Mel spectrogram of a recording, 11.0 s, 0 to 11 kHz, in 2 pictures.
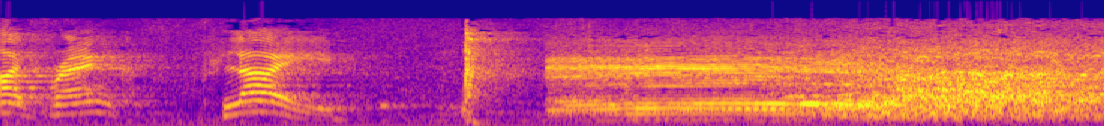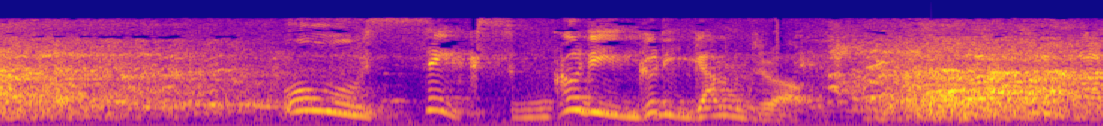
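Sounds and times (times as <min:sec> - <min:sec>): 
speech: 0:00.0 - 0:02.1, 0:02.7 - 0:03.4, 0:07.7 - 0:10.9
sharp knock: 0:02.3 - 0:02.7
cow long drawn-out moo breaking into a bellow: 0:02.7 - 0:04.1
laughter: 0:03.8 - 0:07.0, 0:09.6 - 0:11.0.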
